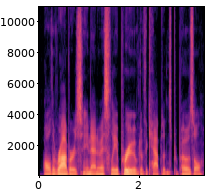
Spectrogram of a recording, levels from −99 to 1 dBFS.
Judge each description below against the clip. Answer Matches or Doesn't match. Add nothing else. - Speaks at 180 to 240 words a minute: Doesn't match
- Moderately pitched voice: Doesn't match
